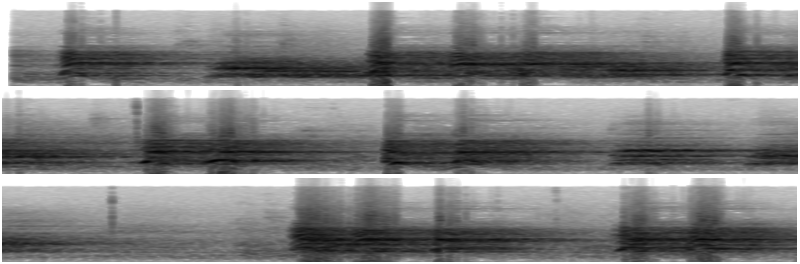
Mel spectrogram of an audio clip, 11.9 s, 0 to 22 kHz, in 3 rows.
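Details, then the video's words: Dogs barking at a boarding lot, recorded 11 January 2016; loud, harsh, repeated barks come in rapid bursts about every second, with one or more dogs overlapping throughout. "The Barking Lot"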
